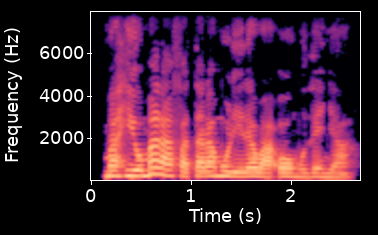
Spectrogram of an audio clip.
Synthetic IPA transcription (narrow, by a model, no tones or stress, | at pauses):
maɦiɔmaɾafataɾamoɾeɾɛwaʔɔmoðɛɲa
